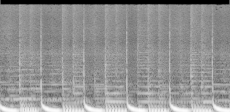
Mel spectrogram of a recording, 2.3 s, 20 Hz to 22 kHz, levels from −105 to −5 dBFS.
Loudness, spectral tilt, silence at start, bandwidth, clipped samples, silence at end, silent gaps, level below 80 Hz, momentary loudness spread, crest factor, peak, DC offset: -15 LUFS; -4.5 dB/octave; 0 s; 19.5 kHz; under 0.1%; 0 s; none; -14 dBFS; 1 LU; 8 dB; -4 dBFS; under 0.1%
